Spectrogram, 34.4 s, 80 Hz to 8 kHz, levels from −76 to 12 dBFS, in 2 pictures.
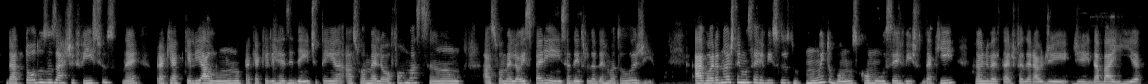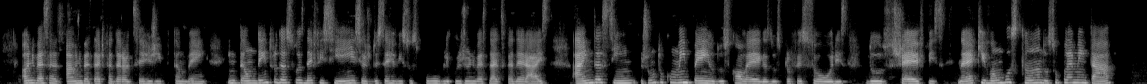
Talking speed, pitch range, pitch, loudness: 130 wpm, 190-225 Hz, 205 Hz, -23 LUFS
